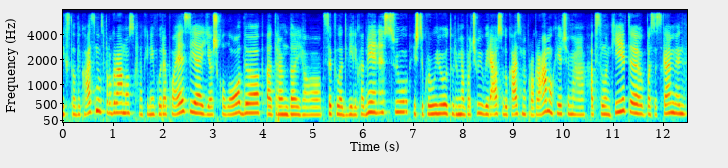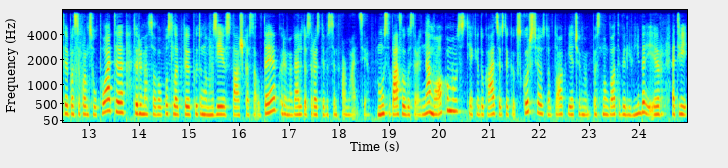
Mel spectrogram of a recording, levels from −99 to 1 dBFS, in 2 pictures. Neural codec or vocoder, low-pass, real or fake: codec, 16 kHz, 0.8 kbps, ZipCodec; 7.2 kHz; fake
